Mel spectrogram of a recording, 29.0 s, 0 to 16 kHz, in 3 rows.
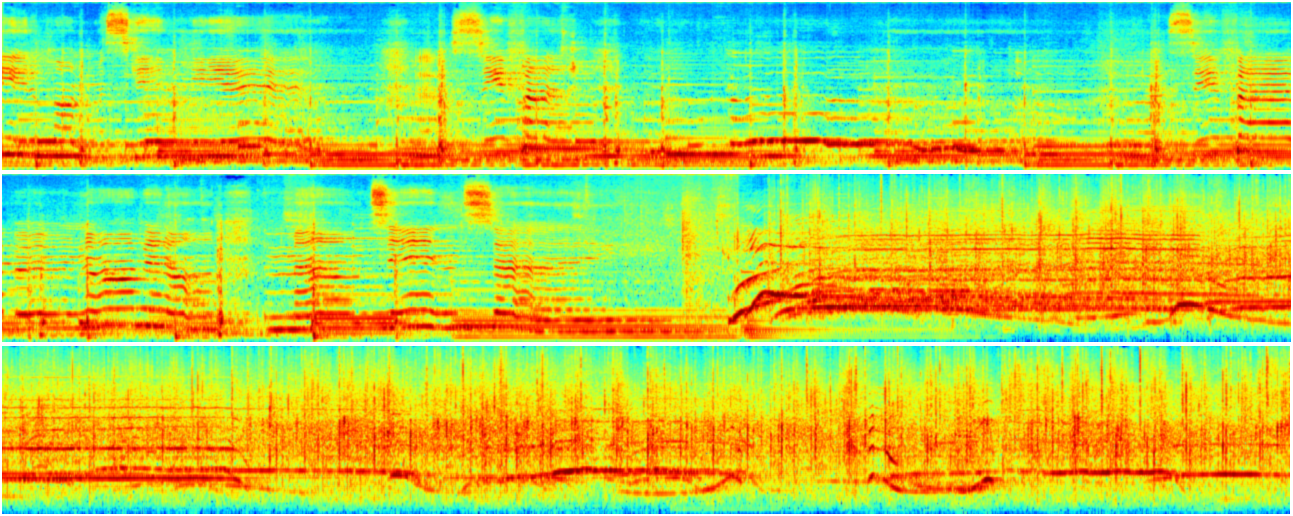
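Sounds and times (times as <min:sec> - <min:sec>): person singing: 0:00.0 - 0:16.6
looped guitar: 0:00.0 - 0:17.1
audience applauding and cheering: 0:14.8 - 0:29.0.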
